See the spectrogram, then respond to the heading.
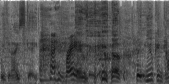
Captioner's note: laughing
